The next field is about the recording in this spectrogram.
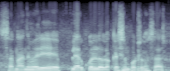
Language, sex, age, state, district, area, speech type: Tamil, male, 18-30, Tamil Nadu, Mayiladuthurai, rural, spontaneous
